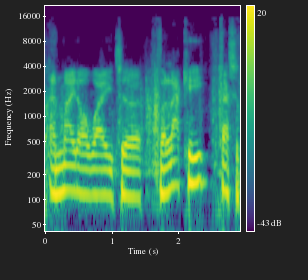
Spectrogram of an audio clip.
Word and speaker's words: Vallaki: So we had just recovered from the kind of being jumped by the wolves and made our way to Vallaki. That's the pronunciation.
